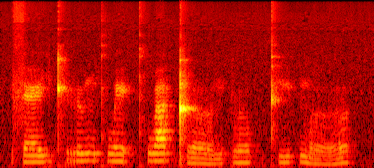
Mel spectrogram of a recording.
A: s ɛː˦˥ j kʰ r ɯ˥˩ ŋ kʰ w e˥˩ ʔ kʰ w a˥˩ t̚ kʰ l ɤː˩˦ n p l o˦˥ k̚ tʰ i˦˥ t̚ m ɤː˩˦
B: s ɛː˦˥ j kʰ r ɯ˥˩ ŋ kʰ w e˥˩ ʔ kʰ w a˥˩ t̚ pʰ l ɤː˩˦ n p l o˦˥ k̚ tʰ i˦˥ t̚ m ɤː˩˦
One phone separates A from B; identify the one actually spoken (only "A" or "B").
A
